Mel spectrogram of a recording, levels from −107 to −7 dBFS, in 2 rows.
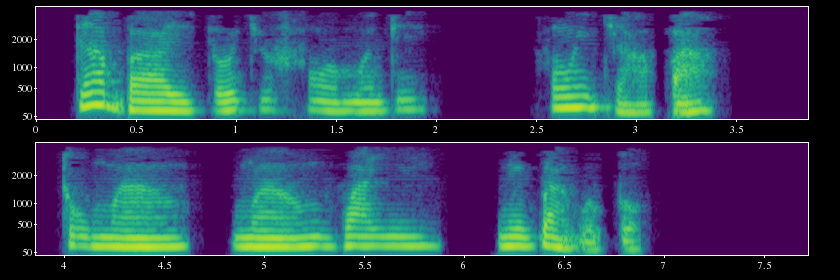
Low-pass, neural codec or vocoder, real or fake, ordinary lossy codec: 3.6 kHz; codec, 16 kHz, 16 kbps, FunCodec, trained on LibriTTS, 50 frames a second; fake; MP3, 24 kbps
